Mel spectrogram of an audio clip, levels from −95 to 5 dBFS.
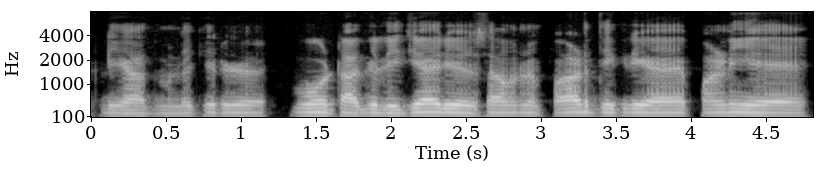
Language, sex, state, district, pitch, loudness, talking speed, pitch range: Hindi, male, Rajasthan, Nagaur, 105 Hz, -17 LUFS, 200 wpm, 100-110 Hz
